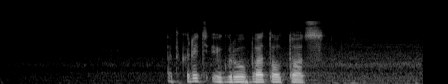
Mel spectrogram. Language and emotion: Russian, neutral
